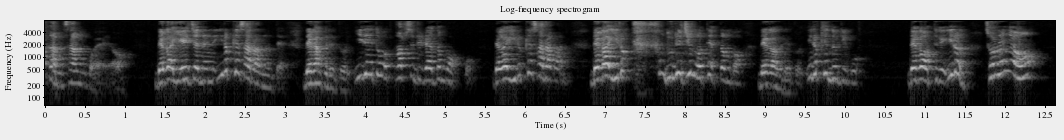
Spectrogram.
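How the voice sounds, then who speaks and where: A middle-aged woman pastor preaching a sermon, emphatic, repeating phrases and swinging between loud and soft. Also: high voice, reverberant, distant mic, poor audio.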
